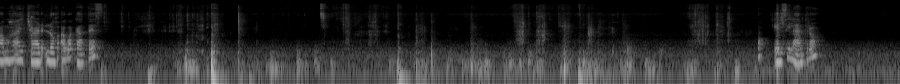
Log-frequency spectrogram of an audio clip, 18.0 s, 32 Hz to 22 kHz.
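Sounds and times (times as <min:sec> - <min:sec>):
spoon scraping avocado flesh: 0:02.4 - 0:04.1, 0:10.2 - 0:12.4, 0:13.7 - 0:14.8.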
